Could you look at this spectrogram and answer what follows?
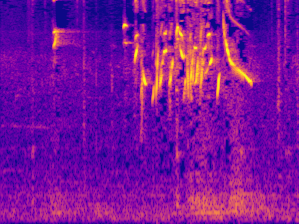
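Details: European goldfinch giving khalwi-style wild song with batbata; after a soft start, a quick run of bright twittering and buzzy notes ending in a long descending whistled slur.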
